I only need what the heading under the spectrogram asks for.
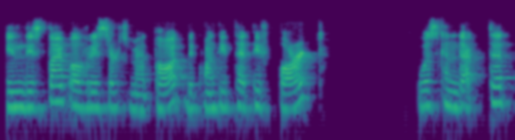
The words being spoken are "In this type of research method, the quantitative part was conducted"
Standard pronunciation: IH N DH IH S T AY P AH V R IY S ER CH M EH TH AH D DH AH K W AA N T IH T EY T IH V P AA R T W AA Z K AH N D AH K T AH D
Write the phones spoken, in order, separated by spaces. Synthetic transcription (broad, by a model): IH N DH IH S T AY P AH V R IY S ER CH M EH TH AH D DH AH K W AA N T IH T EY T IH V P AA R T W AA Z K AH N D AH K T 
